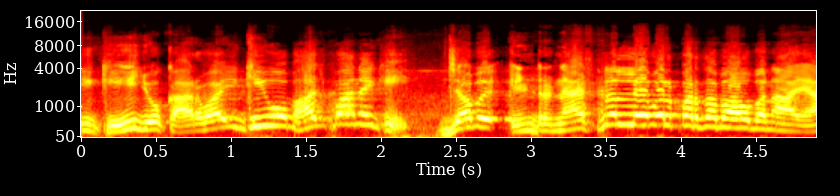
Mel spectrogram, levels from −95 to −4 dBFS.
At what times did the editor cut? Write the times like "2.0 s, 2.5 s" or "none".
2.3 s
